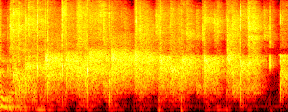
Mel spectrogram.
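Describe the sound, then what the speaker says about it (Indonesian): Short burst of clapping from a small group on a podcast set, a few hands tapping unevenly for several seconds, with voices chattering over it and a couple of sharper claps near the end. "Tepuk tangan"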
